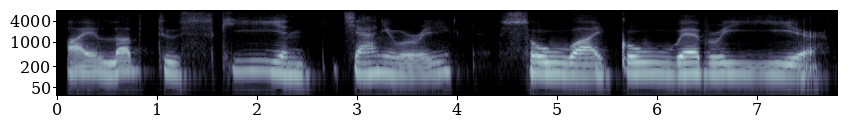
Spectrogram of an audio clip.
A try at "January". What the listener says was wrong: Wow. Good. Yeah, you're doing good.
